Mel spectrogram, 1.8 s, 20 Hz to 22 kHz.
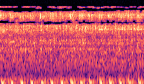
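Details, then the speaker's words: Original 110cc motorcycle engine at idle, recorded close to the engine head: a low, even thump at about eight beats a second with nothing clattering on top. The engine is described as very quiet, with a smooth clutch and gears. "Máy im đi luôn này, rất là êm. Máy này là ra máy đẹp anh em nhé, máy êm, côn số mượt, chạy nhẹ"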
